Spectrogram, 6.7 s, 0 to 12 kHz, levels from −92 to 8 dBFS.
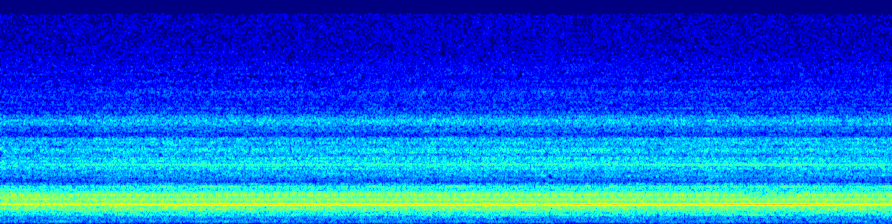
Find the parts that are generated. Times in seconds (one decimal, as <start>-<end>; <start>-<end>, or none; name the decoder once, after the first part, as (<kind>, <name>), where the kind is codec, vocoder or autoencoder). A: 2.8-4.8 (vocoder, Vocos)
